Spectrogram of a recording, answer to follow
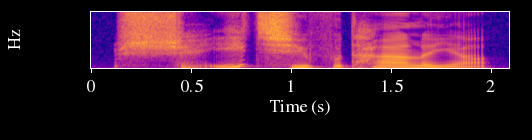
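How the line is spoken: Embarrassed mumble. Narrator (Chinese): 韩晶抿着嘴，不好意思的嘴里咕哝道

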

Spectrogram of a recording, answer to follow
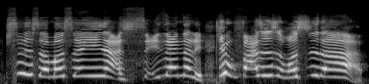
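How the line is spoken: Yelling. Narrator (Chinese): 小杰忍不住大叫

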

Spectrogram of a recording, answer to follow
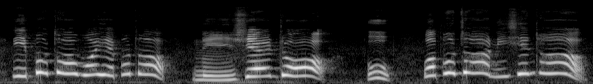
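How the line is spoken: Theatrical shouting. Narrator (Chinese): 老师像唱戏的人 也大吼

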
